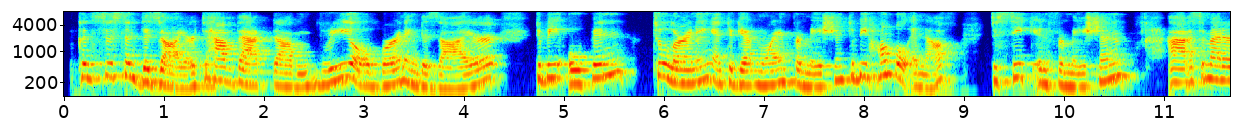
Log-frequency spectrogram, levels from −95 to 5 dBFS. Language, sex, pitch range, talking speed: English, female, 180-235 Hz, 155 wpm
